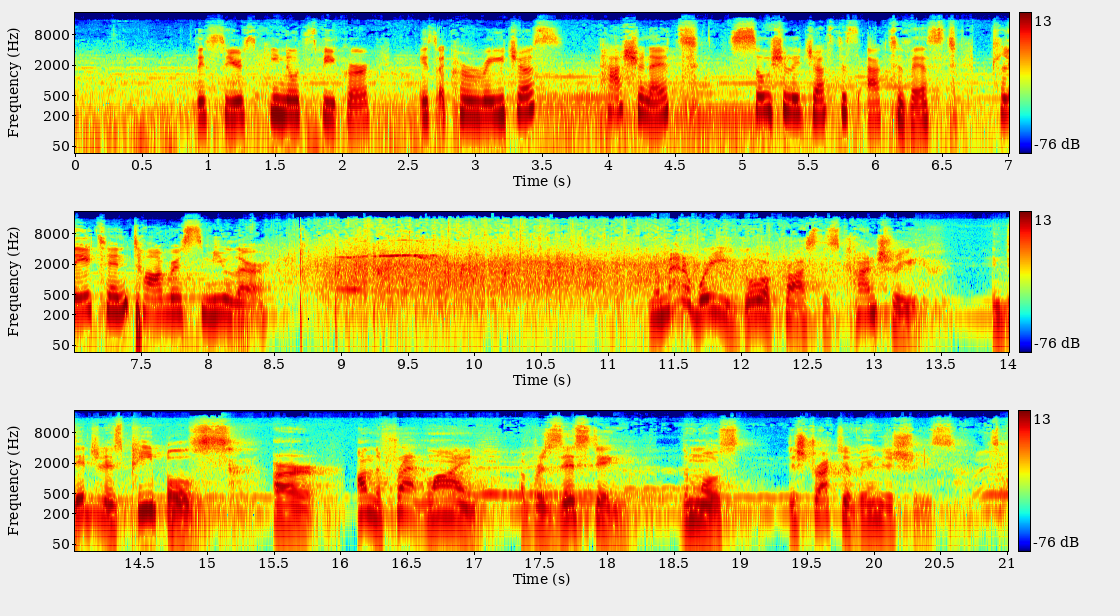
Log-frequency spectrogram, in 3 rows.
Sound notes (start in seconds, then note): 8.4 applause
